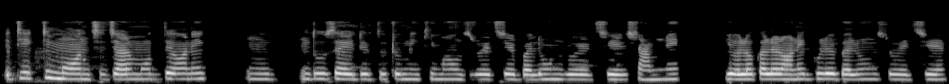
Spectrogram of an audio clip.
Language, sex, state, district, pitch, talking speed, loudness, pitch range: Bengali, female, West Bengal, Dakshin Dinajpur, 240 Hz, 160 wpm, -16 LUFS, 235-250 Hz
